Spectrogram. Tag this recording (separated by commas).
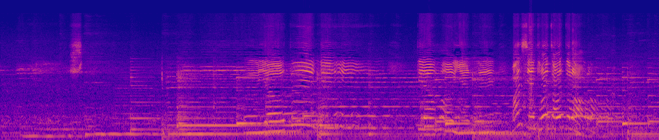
Music, Speech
